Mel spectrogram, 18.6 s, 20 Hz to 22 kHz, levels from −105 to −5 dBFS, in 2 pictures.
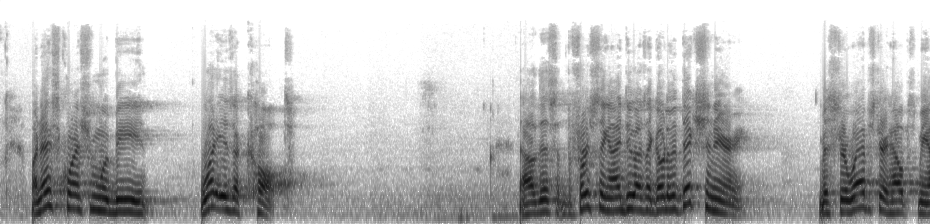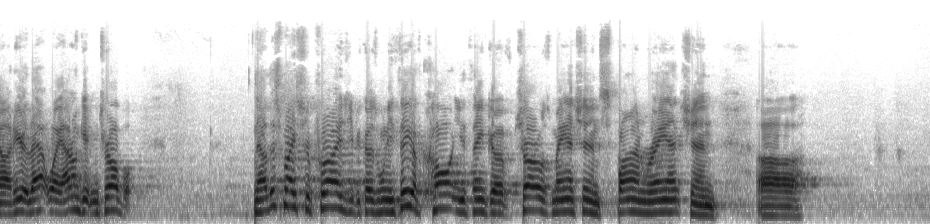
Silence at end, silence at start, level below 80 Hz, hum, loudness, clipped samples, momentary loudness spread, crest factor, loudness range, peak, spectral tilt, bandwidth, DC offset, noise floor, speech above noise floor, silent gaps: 1.15 s; 0.15 s; -64 dBFS; none; -19 LUFS; under 0.1%; 7 LU; 14 dB; 5 LU; -6 dBFS; -8.5 dB/octave; 11.5 kHz; under 0.1%; -57 dBFS; 38 dB; none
